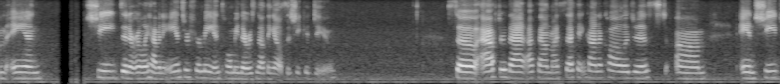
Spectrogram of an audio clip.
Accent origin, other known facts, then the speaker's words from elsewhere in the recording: Aiken, South Carolina, United States; I'm from Aiken, South Carolina. I've lived here pretty much my whole entire life.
